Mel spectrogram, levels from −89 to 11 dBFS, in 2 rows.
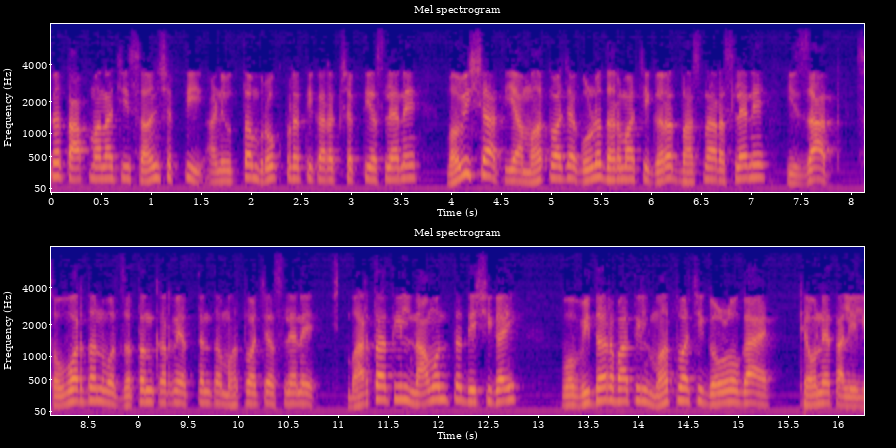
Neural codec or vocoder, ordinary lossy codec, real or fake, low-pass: none; none; real; 7.2 kHz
